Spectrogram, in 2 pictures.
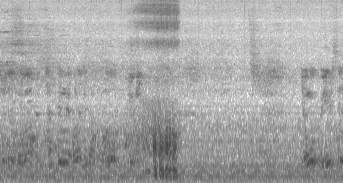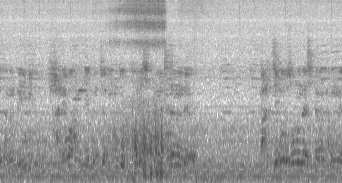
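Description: Two or three soft rattling snore bursts from a sleeping puppy over steady low room hum; ordinary snoring.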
